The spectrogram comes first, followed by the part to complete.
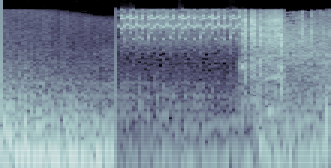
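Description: Edited transition sound effect for a countdown graphic. Loud, dense arena noise is cut off by a sharp camera-shutter-like click, followed by a high, wavering electronic tone.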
